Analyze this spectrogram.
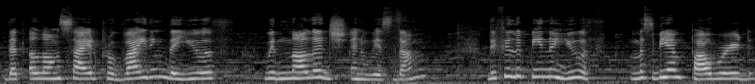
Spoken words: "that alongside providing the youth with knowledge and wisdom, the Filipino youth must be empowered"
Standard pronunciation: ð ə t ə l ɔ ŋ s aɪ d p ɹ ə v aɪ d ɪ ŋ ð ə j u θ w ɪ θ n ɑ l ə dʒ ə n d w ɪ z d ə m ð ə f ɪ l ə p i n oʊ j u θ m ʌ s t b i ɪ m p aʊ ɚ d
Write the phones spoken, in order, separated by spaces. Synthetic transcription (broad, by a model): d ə t ə l ɔ ŋ s aɪ d p ɹ ə v aɪ d ɪ ŋ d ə j u θ w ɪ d n ɑ l ə dʒ ə n d w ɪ s d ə m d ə f ɪ l ə p i n oʊ j u θ m ʌ s t b i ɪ m p aʊ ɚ d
